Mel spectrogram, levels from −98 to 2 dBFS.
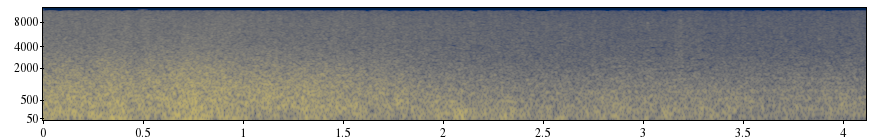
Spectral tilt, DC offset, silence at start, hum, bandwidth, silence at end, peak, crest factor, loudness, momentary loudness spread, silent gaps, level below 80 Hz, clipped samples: -4 dB/octave; under 0.1%; 0 s; none; 11.5 kHz; 0 s; -10 dBFS; 16 dB; -25 LUFS; 12 LU; none; -38 dBFS; under 0.1%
